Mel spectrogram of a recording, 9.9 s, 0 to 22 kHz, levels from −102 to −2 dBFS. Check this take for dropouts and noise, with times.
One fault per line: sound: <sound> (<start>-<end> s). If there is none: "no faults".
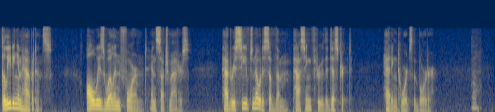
sound: sneeze (9.4-9.6 s)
